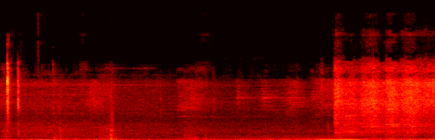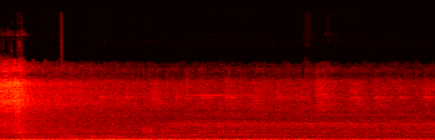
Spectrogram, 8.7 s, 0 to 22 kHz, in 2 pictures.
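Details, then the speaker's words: Ford Ka 1.0 three-cylinder, after repair of an oil warning light and engine noise. It starts and settles into a smooth, low, even idle with no oil light and no knocking or rattle. Normal start and idle. "e acabou o barulho no motor aí ó motor redondinho bonitinho [Aplausos] funcionando perfeito"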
